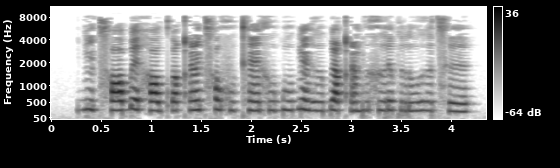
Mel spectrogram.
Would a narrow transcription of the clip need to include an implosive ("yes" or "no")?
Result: yes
